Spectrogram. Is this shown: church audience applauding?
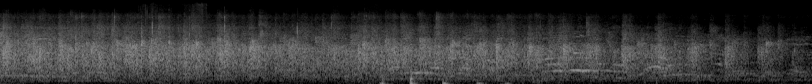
yes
